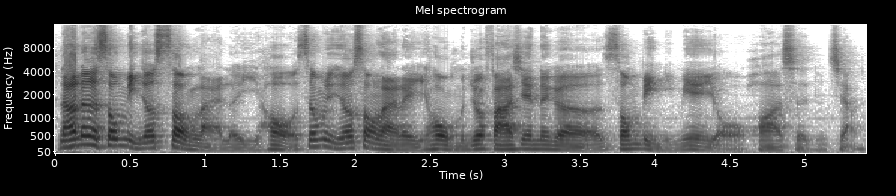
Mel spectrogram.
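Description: A man, co-hosting a casual podcast and retelling a story in an animated, indignant way. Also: fairly low pitch, quick pace. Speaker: podcast co-host.

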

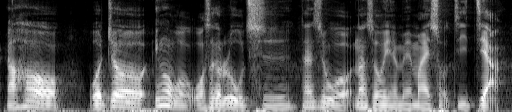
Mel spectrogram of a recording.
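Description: A man's voice: lowish voice, moderate pace. A man, a podcast co-host who teases his partner in casual chat. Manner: teasing banter.

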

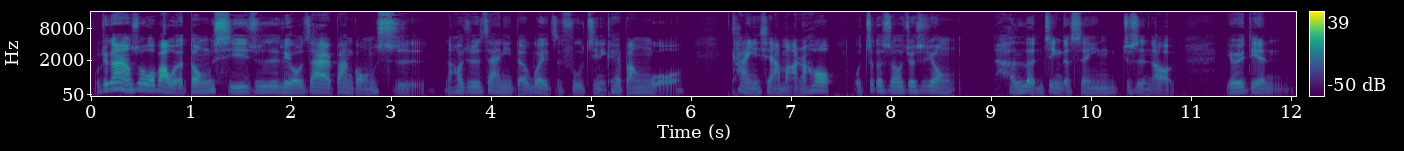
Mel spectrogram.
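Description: A woman chats through a story on her podcast, her voice sitting low but leaping widely up and down as she gets excited. She laughs often and drops into English now and then. The sound is close and dry, with no room echo. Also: fairly quick. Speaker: podcast host. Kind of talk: casual storytelling monologue. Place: office during lunch break.

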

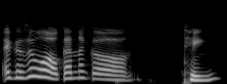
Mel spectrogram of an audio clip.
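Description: A woman's voice: high voice, expressive, normal speed, no echo, dull audio. A young woman, co-hosting a podcast in frank, chatty casual talk. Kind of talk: casual chat.

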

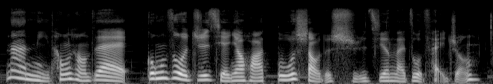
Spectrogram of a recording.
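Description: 语调活泼多变的女主持人. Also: female voice, fairly low pitch, lively intonation, normal speed, darkish tone, soft background music. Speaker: host. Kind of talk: scripted-style show hosting and interviewing.

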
